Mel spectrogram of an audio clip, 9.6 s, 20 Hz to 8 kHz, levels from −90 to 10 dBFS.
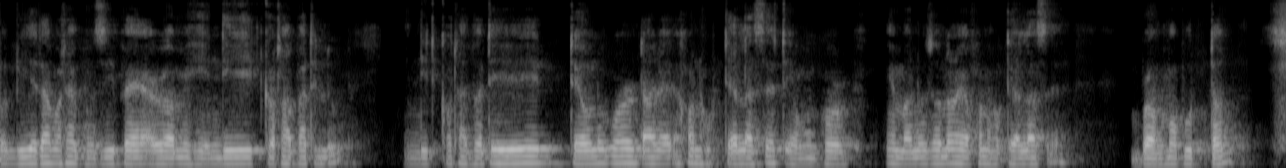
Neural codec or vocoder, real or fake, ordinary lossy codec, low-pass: codec, 16 kHz, 2 kbps, X-Codec, WavLM features, trained on Multilingual LibriSpeech; fake; none; none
